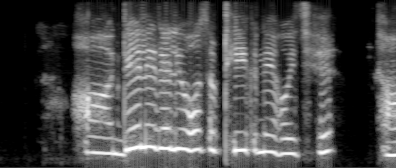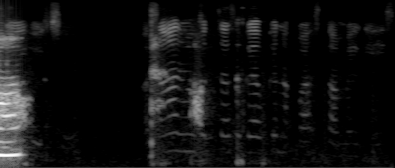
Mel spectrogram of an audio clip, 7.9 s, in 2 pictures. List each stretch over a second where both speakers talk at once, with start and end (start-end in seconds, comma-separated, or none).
0.8-2.7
